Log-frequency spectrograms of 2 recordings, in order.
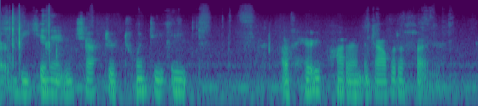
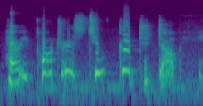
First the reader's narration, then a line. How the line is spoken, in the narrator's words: squeaked, wiping the large tears out of his enormous eyes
